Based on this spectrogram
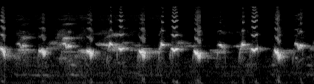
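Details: Clear yellow-vented bulbul song from a master recording for caged birds: rounded, gurgling whistled notes, about four per second, each sliding downward in a steady bubbling flow.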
